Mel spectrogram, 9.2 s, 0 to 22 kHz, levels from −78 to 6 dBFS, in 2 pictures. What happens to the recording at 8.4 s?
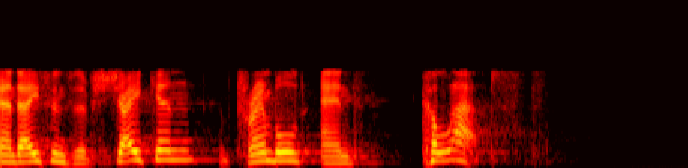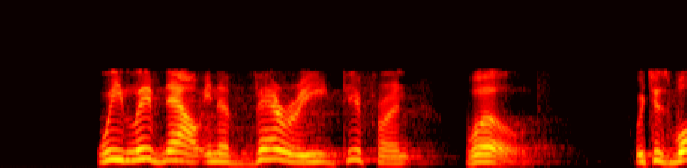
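Right after "different world", from 8.35 to 8.58 s, the speech drags to about 82% speed at unchanged pitch, sounds stretching out. This is a jitter buffer slow-down: the receiver repeated single pitch periods to rebuild its reserve, adding 50 ms.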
